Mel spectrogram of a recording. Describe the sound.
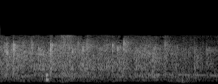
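Audience applause greets a guest taking the stage, an even, continuous wash of many hands clapping that stays at a steady moderate level without breaks.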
